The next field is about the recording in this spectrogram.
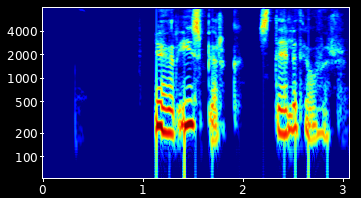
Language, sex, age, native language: Icelandic, female, 40-49, Icelandic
